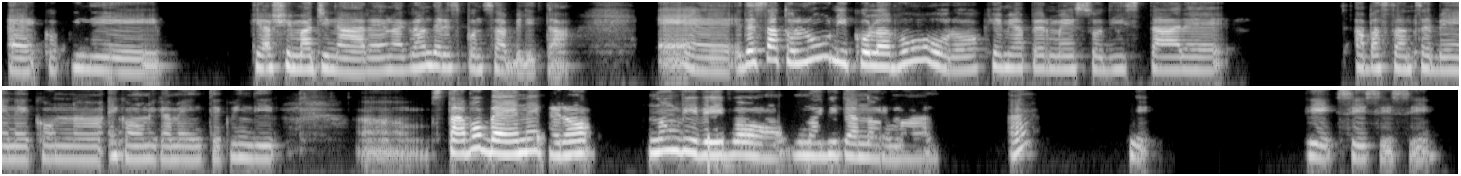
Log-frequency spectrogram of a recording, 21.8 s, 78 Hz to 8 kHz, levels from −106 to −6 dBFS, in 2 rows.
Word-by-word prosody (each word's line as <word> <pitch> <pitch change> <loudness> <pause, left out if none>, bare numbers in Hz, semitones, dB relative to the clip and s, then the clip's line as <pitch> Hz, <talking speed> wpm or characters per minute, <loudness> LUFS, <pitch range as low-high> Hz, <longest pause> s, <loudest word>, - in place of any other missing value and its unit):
Ecco, 185 +1 -5
quindi 205 +3 -7 0.5
ti - - -6
lascio 220 +4 +2
immaginare, 200 -4 +1
è - - -3
una 195 0 -4
grande 230 +4 -1
responsabilità. 220 -1 -3 0.6
Ehm, 205 - -2
ed 220 - -3
è 270 - +8
stato 320 -1 +7
l'unico 290 -5 +3
lavoro 235 -5 +1
che 230 +3 -6
mi 220 0 -3
ha 215 - -4
permesso 205 -1 -4
di 200 +1 -11
stare 195 +5 -3 0.9
abbastanza 210 0 +1
bene 185 -2 -7
con 185 -1 -9
economicamente, 185 -3 -8
quindi, 190 -3 -8 0.6
uhm, 255 -1 -14
stavo 255 +7 +7
bene 255 +2 +7
però 235 +1 +4 0.4
non 270 +3 +3
vivevo 230 -4 +2
una 225 -1 -1
vita 225 0 -1
normal 185 -2 -7 0.5
eh? - - -5 0.7
Sì. - - -11 1.1
Sì, 205 -4 -3
sì, 195 -3 -3
sì, 185 - -2
sì. 230 0 -5
215 Hz, 115 wpm, -23 LUFS, 195-245 Hz, 1.1 s, è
